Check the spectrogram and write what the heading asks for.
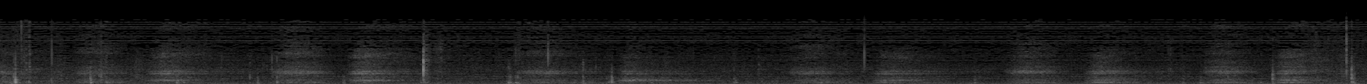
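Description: Heavy breathing close to the microphone, a steady in-and-out rhythm of about one breath every second or so, from someone out of breath after climbing steep stone steps. A few faint clicks come through as well.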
